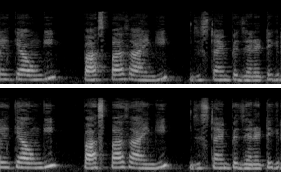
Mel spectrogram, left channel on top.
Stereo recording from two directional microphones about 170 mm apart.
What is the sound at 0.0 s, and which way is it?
Speech, 50° right (ahead or behind).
